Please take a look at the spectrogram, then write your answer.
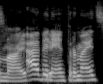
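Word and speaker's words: avenanthramides: Avenanthromides.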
